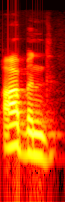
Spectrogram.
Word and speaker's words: Abend: German a bit better, when the word ends in a D, which is a voiced sound, you devoice it. So Abend sounds more like Abend, like with a T at the end.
